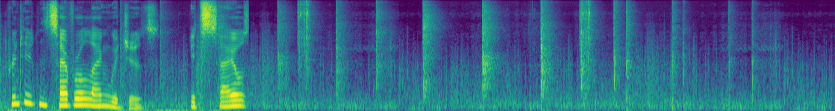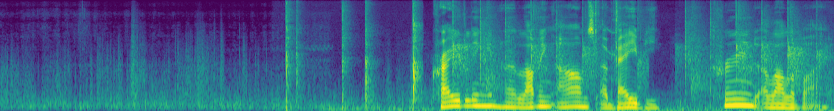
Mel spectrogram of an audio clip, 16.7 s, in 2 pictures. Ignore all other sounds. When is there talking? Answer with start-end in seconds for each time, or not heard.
0.1-2.5, 12.7-16.6.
